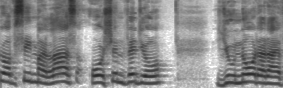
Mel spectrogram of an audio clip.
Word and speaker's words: Uxin: is no other than ux i n pronounced ocean a future giant analyst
